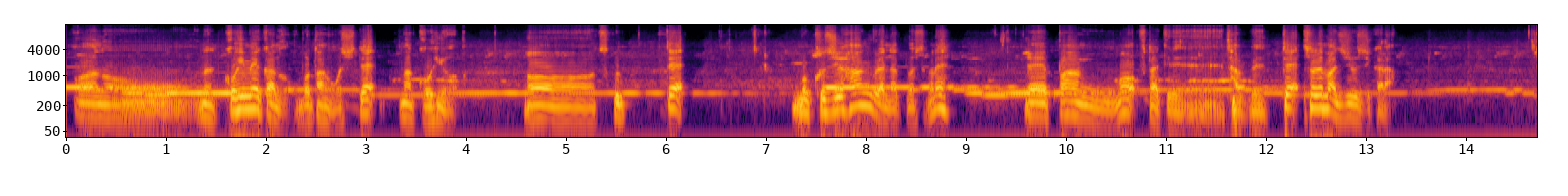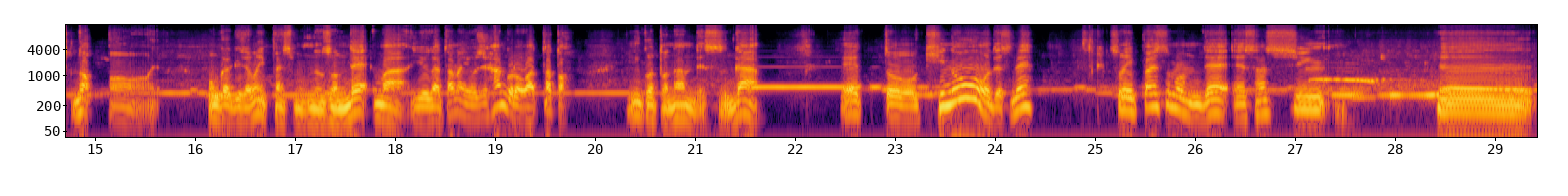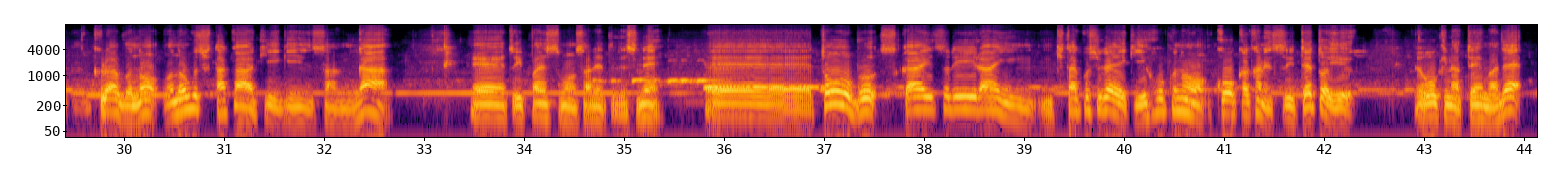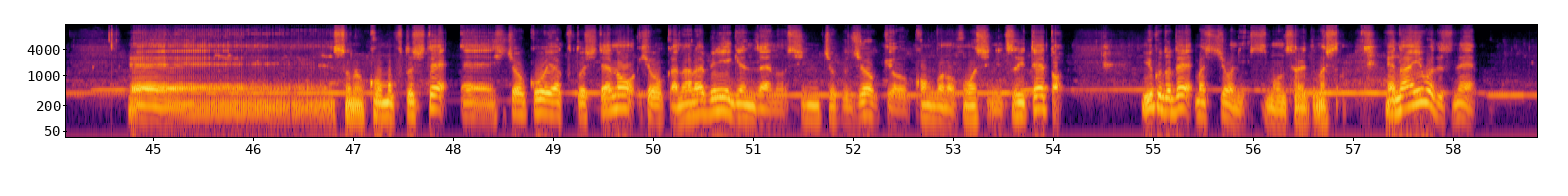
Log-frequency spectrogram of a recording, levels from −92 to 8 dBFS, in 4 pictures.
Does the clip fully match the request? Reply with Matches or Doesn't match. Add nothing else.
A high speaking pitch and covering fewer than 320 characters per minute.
Matches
